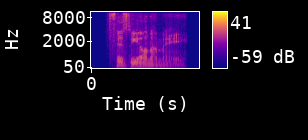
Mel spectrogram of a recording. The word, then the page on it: physiognomy: British English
